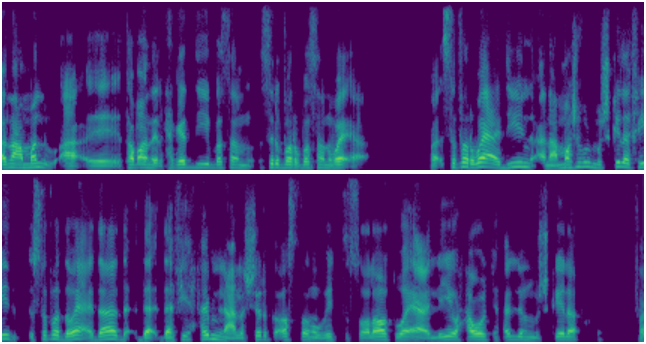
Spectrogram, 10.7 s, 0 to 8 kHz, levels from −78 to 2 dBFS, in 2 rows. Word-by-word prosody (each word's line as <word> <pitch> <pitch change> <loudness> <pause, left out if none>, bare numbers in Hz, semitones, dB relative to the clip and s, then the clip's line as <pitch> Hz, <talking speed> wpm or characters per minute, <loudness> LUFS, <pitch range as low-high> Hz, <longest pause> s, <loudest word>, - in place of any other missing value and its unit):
أنا 165 - +4
عَمال 165 +2 +1
أ 120 - +1 0.2
آآ 115 0 -3
طبعًا 155 +1 +3
الحاجات 135 +7 0
دي 155 +1 -6
مثلًا 145 -2 -4 0.2
Server 150 -4 0
مثلًا 140 -2 -2
واقع، 145 - +3 0.6
فServer 195 -2 +6
واقع 200 +5 +6
دي 165 +8 -5
أنا 130 -9 -2
عمال 130 +4 +2
أشوف 195 +6 -2
المشكلة 185 +1 -1
فين؟ 180 +2 -3 0.2
ال - - -4
Server 175 +2 -3
اللي 180 - +1
وقع 185 - +3
ده 180 +3 +4
د - - -6
ده - - +1
ده 125 - 0
فيه 160 +5 -8
حِمل 175 0 -2
على 110 +1 +3
الشركة 160 +8 -4
أصلًا 150 -3 -2
واتصالات 130 +3 0
واقع 140 -3 +3
ليه؟ 135 +6 -3
وحاول 140 0 +2
تحل 145 +1 -6
المشكلة 140 +2 -2 0.5
ف. - - -3
145 Hz, 220 wpm, -25 LUFS, 135-165 Hz, 0.6 s, فServer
